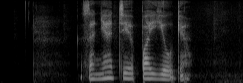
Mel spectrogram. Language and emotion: Russian, neutral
